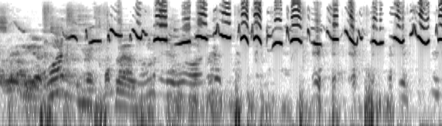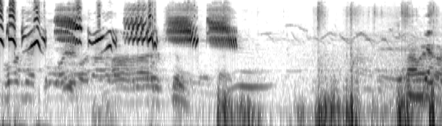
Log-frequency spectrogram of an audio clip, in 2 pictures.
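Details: Towa-towa singing in a competition at Betterhope Center ground: fast, high whistled notes sliding up and down in quick repeated phrases for about five seconds, then fading out, with people talking and crowd noise throughout.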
